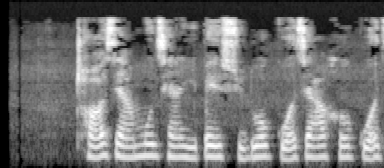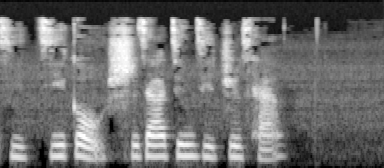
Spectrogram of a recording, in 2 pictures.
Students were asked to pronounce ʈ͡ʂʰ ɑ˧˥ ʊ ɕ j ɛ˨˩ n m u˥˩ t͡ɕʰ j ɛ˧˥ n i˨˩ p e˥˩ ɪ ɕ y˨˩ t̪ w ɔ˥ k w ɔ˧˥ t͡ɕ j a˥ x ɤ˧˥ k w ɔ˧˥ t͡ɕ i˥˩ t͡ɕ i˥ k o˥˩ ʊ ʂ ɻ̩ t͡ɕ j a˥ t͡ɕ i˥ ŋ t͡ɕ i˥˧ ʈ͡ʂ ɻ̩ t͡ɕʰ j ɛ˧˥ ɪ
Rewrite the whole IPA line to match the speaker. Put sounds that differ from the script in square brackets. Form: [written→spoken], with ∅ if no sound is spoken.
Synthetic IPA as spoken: ʈ͡ʂʰ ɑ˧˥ ʊ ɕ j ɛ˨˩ n m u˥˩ t͡ɕʰ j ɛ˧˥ n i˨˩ p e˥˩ ɪ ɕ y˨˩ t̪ w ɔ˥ k w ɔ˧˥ t͡ɕ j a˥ x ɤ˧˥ k w ɔ˧˥ t͡ɕ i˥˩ t͡ɕ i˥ k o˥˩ ʊ ʂ ɻ̩ t͡ɕ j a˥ t͡ɕ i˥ ŋ t͡ɕ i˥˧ ʈ͡ʂ ɻ̩ t͡ɕʰ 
